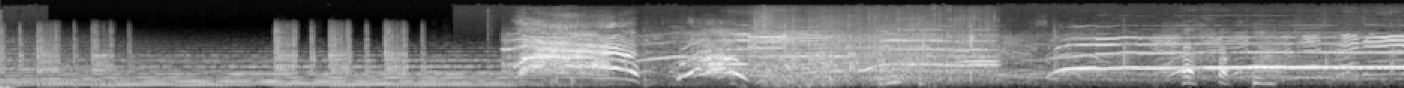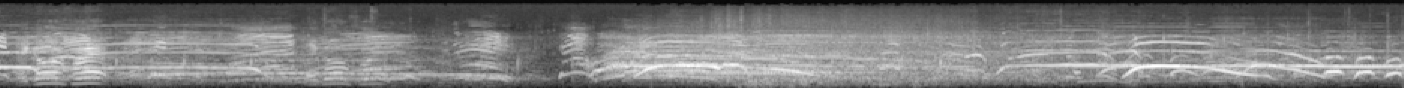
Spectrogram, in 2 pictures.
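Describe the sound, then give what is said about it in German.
A women's team cheers and shrieks excitedly, with bursts of splashing water as they jump into the largest pool at the clubhouse at the Solheim Cup, followed by more whooping and laughter. “in den größten Pool, ich glaube auch vom Clubhaus, sind die Mädels dann gestern”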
